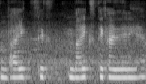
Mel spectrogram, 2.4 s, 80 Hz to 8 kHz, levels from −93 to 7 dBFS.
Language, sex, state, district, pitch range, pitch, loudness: Hindi, female, Uttar Pradesh, Etah, 255-265 Hz, 260 Hz, -16 LUFS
